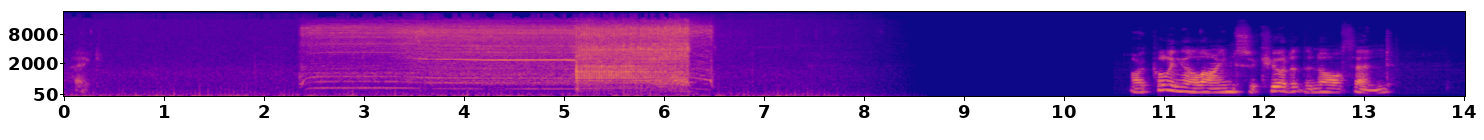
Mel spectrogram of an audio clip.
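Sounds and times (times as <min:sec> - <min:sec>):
electric drill driving screw: 0:02.4 - 0:06.6.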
